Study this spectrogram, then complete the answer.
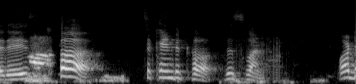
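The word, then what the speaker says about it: ख: Kha. How will you pronounce kha? Kha, not blank. You should not say it blankly like kha.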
